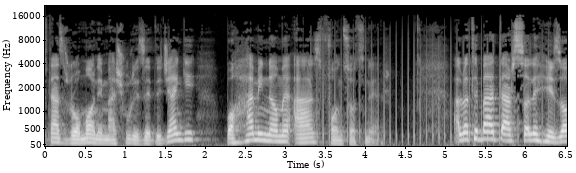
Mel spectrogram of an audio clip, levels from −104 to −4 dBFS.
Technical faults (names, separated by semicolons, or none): train of clicks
